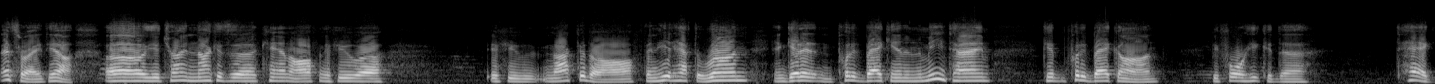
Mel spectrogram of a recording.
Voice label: Conversation with 41 year old black male Detroit Michigan, american english dialect recordings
